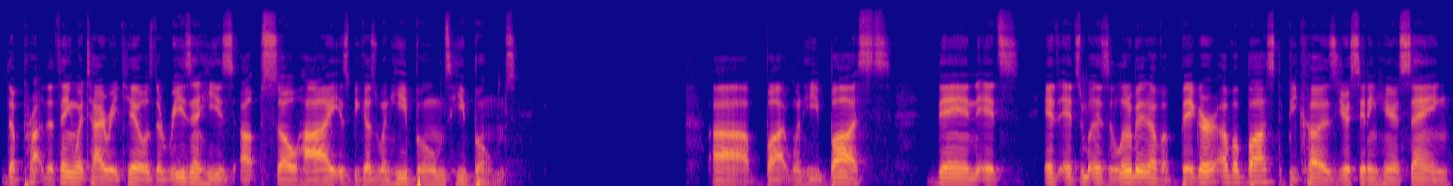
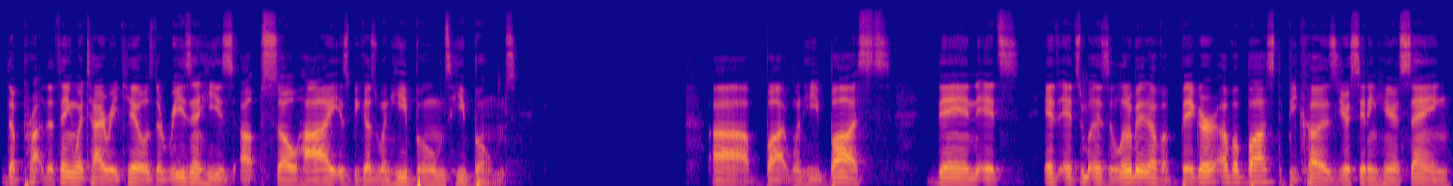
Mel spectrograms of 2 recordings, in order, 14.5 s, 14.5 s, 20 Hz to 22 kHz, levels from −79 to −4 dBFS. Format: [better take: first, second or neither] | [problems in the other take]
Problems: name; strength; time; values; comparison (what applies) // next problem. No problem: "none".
neither | audio cutting out; at 5.5 s for 1.5 s; the same in both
